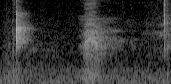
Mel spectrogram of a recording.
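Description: A single sharp click just after the start, then a short, soft breath-like hiss about a second later, with no speech between them.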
